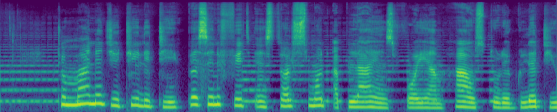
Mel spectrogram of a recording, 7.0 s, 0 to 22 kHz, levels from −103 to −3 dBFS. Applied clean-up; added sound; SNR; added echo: neural mask model RNNoise.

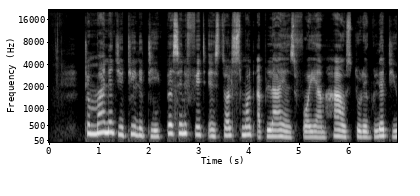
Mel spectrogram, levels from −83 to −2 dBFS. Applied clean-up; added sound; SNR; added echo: none; none; none; none.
